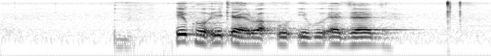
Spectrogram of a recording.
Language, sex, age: Venda, male, 22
